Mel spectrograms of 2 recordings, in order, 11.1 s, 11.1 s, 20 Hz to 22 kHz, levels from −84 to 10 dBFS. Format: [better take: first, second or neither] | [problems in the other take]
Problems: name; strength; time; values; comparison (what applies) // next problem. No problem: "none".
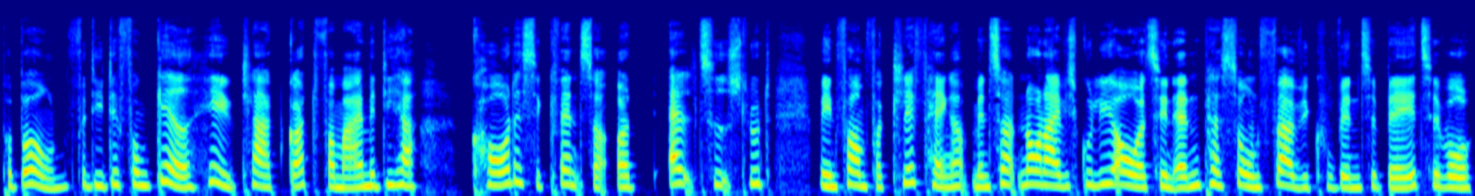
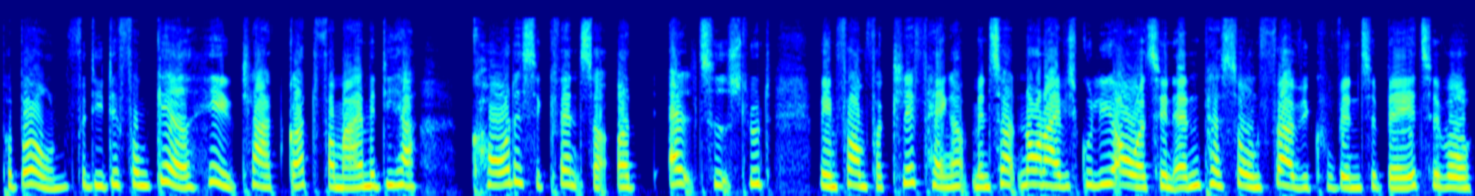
first | distortion; slight; 6% of the sound clipped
